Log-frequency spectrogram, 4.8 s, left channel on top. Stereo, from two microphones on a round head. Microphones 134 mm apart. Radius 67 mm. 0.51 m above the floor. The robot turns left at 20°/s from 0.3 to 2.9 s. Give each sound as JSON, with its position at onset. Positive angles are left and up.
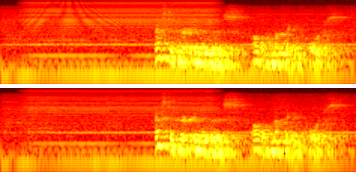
{"t": 2.0, "sound": "a woman speaking", "side_deg": -30, "distance_m": 1.9}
